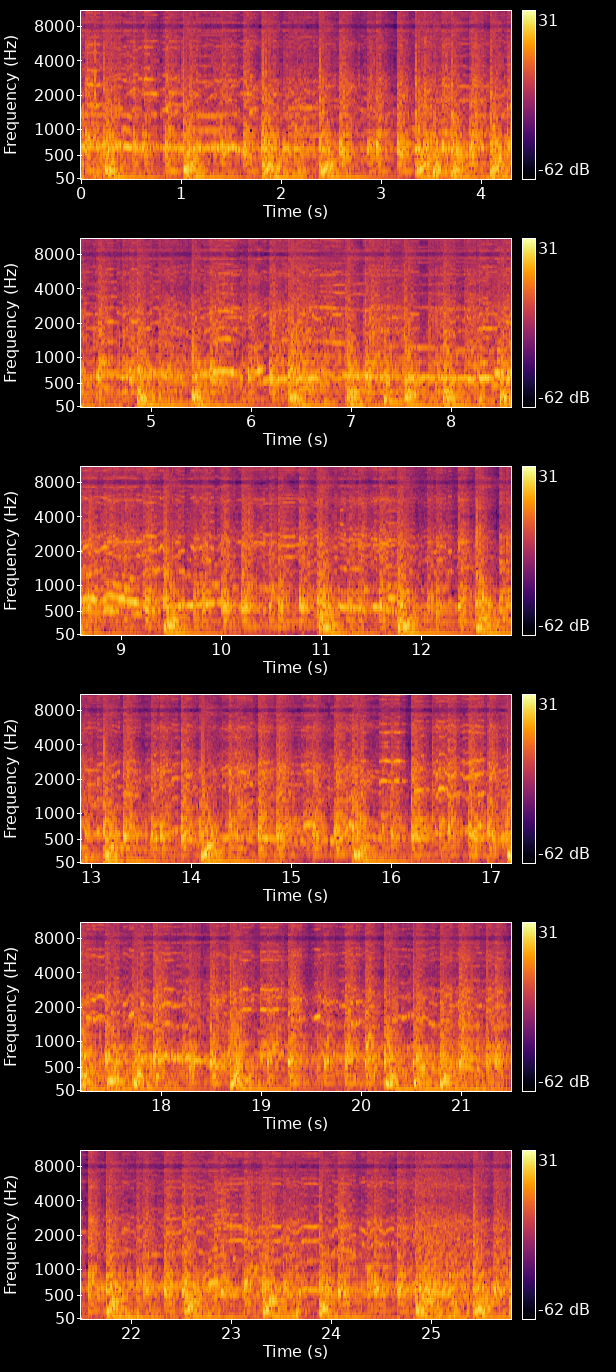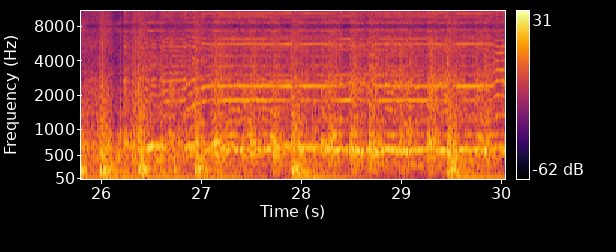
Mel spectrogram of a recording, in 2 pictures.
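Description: Live Turkish folk dance music: a large davul bass drum beaten in a steady beat under a loud wind-instrument melody.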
